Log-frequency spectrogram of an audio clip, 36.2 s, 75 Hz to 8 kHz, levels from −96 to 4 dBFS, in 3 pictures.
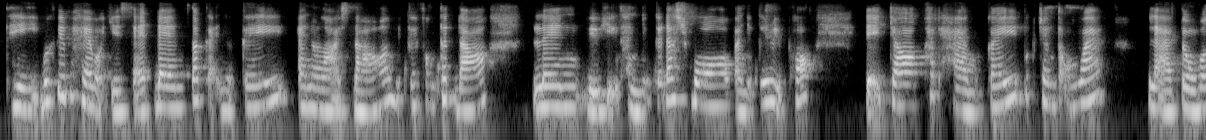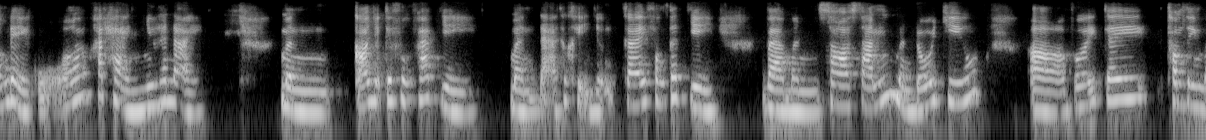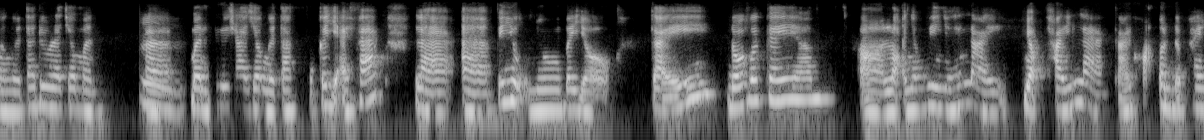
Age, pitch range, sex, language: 10-29, 200-270 Hz, female, Vietnamese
